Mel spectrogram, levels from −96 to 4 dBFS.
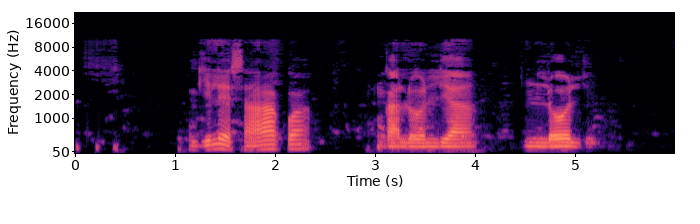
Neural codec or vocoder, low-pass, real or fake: none; 9.9 kHz; real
